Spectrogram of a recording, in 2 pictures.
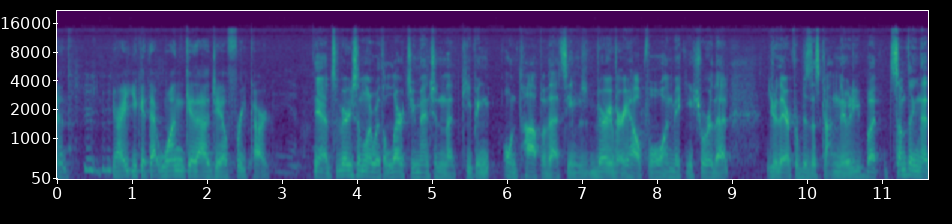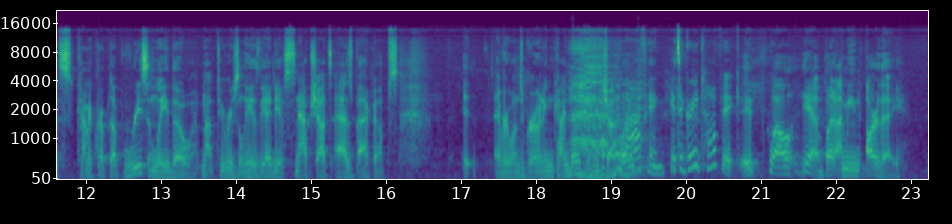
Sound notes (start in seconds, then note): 18.4 groaning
